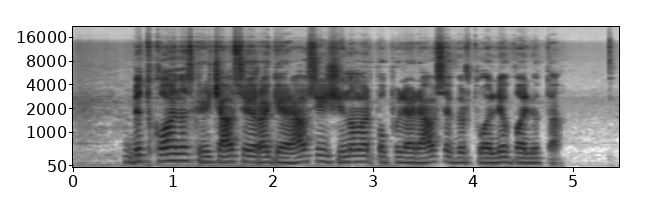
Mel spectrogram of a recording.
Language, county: Lithuanian, Vilnius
